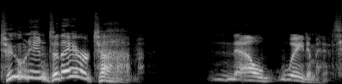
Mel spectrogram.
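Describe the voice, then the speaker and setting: A put-on character voice at a fairly slow pace. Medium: read story. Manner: excitable, fervent.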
